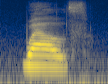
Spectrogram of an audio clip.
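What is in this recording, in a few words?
"wells" English, US; pronunciations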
